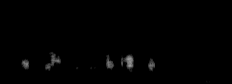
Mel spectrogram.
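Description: A voice breaking up into short, clipped fragments with dead silence between them, about six in two seconds.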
